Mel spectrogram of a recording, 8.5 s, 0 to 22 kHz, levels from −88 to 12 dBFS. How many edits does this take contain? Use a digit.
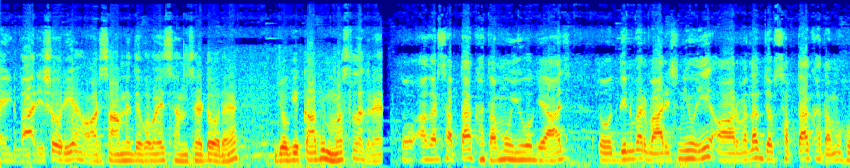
1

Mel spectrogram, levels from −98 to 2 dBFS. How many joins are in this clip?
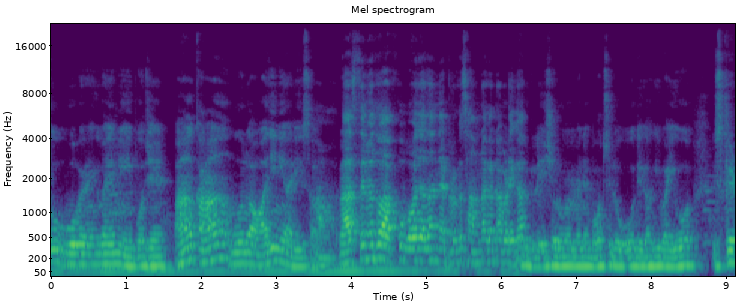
1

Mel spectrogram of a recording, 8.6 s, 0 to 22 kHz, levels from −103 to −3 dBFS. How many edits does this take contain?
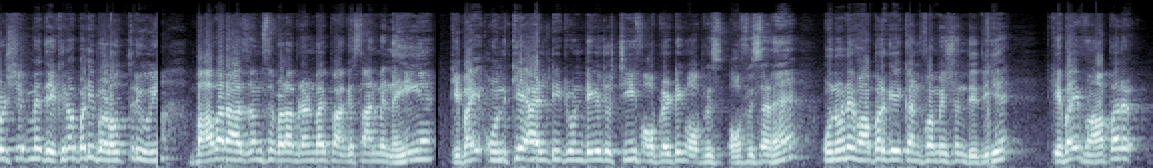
2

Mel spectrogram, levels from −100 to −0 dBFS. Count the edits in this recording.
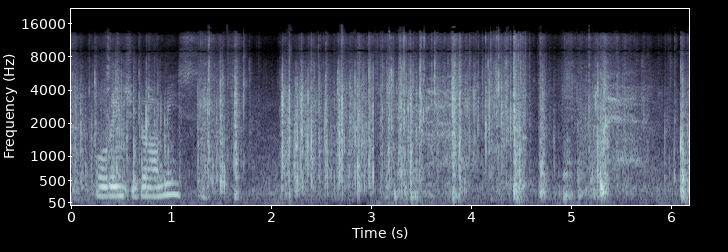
2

